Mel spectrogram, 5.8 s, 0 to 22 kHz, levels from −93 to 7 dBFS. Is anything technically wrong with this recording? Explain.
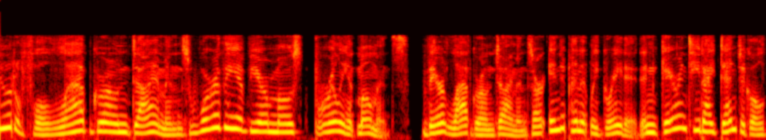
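Yes. From 2.43 s to the end at 5.75 s there is a time-stretched section: the speech suddenly runs about 1.66 times faster while its pitch stays the same. This was likely caused by software compressing the passage to a target length by dropping short pieces, which makes it sound rushed. Throughout, the G.722 wideband telephone coding at 64 kbit/s carries speech up to about 7 kHz, with faint upper-band hiss.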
